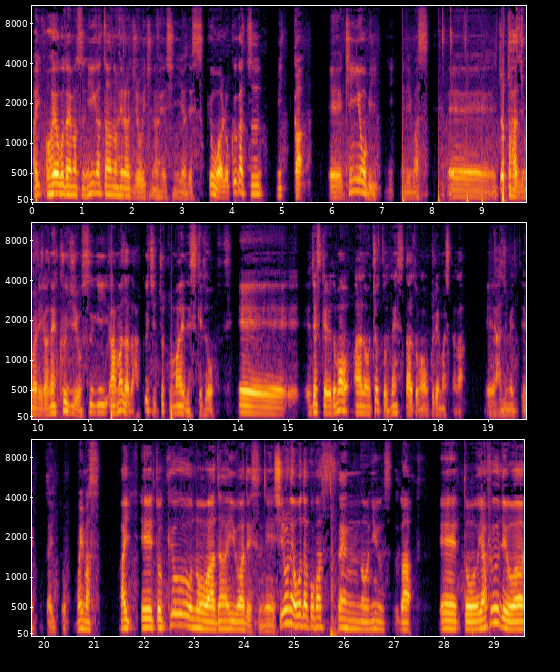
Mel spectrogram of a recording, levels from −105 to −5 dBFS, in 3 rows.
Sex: male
